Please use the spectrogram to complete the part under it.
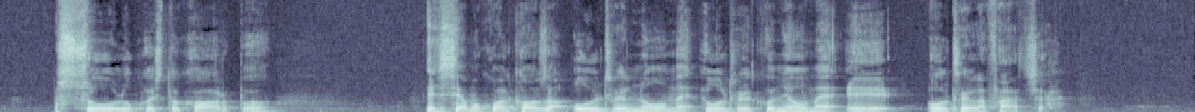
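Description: An elderly man speaks animatedly into a close microphone.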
